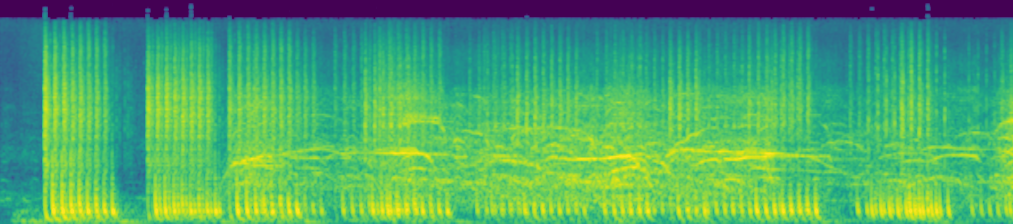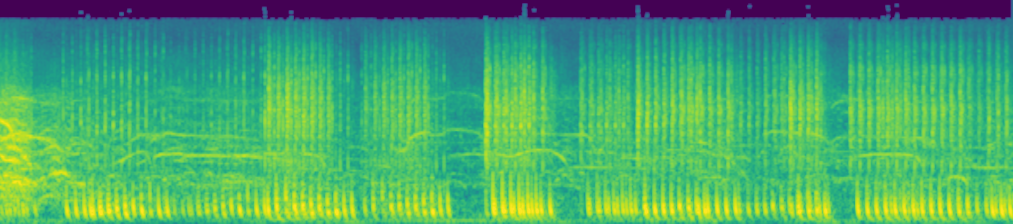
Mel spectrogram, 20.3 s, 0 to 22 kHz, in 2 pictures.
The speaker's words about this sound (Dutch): Ze schoten over hun hoofden heen. Hoe weet je dat? Als ze met hun machinepistolen van 20 meter afstand op die mensen geschoten hadden, was de straat nu niet helemaal leeg.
